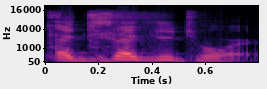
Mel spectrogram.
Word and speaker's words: Exeggutor: Exeggutor. I think that's wrong. I think it's uh exeutor. Executor. Exeutor. Exe. Exeutor. It's literally exe, right? Exeutor. It's not E G.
